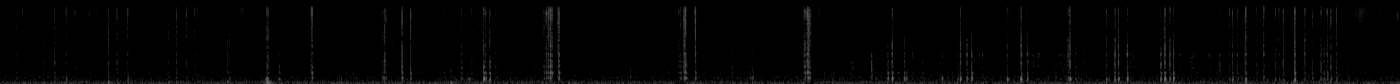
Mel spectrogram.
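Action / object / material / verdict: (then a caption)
scrape / hardcover book with paper dust jacket / paper / none. Fingertips and short nails scratch and tap across the glossy paper dust jacket of a closed, medium-sized hardcover book, "The Land of Stories," held upright in both hands. Quiet, dry scratches and crisp taps come in rapid, irregular bursts with a bright papery edge. A soft low hum sits underneath.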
